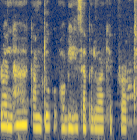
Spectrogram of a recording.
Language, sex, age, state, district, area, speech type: Assamese, female, 60+, Assam, Darrang, rural, spontaneous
